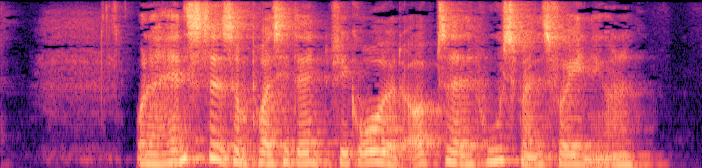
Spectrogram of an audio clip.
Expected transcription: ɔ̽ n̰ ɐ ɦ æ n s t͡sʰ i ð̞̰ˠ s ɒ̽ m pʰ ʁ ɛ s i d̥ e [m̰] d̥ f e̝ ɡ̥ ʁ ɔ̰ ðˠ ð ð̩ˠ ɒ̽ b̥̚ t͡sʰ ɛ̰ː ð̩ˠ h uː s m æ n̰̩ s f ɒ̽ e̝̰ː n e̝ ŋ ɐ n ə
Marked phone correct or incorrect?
incorrect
